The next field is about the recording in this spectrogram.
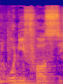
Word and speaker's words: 0N1 Force: Ja, es gab doch, es gab ein Projekt Uniforce, oh, ich glaube, äh, wird ausgesprochen Uniforce, ich glaube, geschrieben wird es 0N1 Force.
